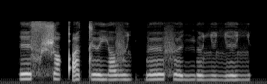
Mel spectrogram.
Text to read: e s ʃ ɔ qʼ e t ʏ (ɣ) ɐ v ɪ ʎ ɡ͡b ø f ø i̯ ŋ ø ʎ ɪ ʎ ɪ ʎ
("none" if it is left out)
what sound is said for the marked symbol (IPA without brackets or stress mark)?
j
